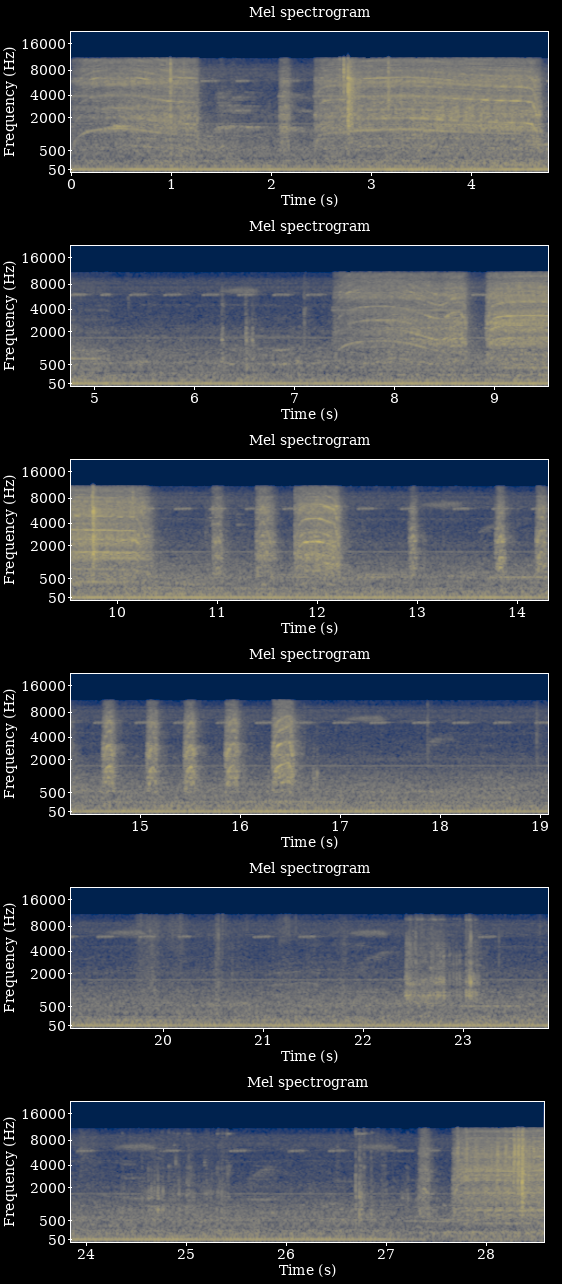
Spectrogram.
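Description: Hand-held power drill running in bursts on the wooden boards: two long runs a few seconds each with the motor pitch rising and falling, then a quick string of about a dozen short trigger pulses, with more runs near the end.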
